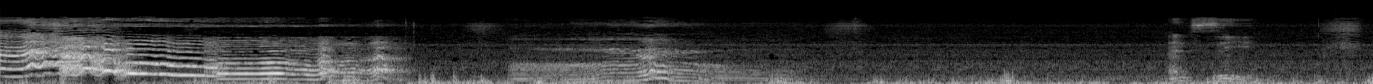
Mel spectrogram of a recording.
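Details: Dog singing for fun, with strong harmonic howls in the first four seconds that slide downward from high pitch, then a rising-and-falling howl near six seconds, followed by quieter whimpers and noise.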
